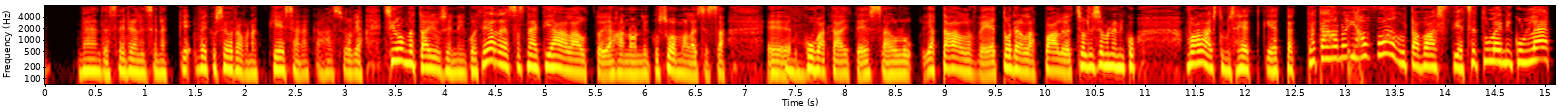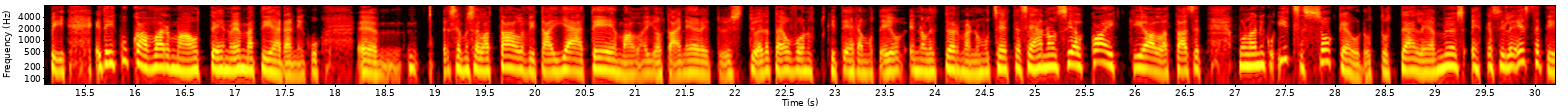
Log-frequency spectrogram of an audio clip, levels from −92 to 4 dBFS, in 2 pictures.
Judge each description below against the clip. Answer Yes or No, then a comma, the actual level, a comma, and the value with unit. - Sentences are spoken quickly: Yes, fast, 160 wpm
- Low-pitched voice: No, medium, 175 Hz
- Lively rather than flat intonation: Yes, wide, 5.8 semitones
